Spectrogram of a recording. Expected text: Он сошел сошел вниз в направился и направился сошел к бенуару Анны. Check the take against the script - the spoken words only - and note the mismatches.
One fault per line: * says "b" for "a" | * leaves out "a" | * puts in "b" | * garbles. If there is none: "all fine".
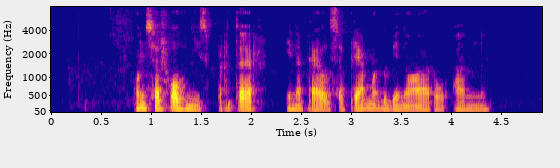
* leaves out "сошел"
* says "партер" for "направился"
* says "прямо" for "сошел"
